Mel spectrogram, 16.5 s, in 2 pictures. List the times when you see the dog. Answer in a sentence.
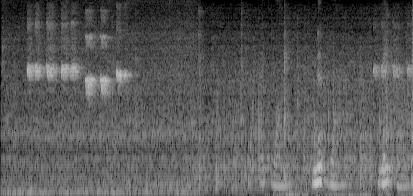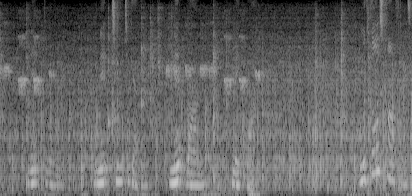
You can't hear the dog here.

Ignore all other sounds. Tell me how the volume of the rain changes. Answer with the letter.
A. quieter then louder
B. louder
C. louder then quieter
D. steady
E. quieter
B.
